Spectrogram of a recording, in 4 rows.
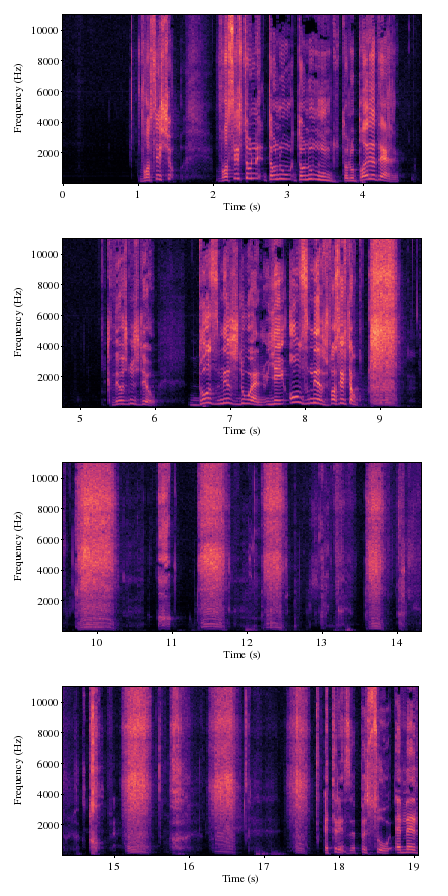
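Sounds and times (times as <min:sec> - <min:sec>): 
speech: 0:01.0 - 0:04.6, 0:05.4 - 0:09.0, 0:18.0 - 0:19.0
voice imitating a woman's nasal sniffling with breathy snorts and gasps: 0:08.8 - 0:17.8.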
